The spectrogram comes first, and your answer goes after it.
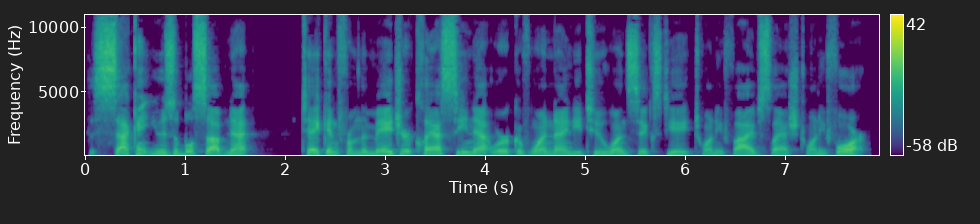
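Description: A man narrating a screencast lesson on IT certification, explaining questions in a conversational way that speeds up and slows down for emphasis. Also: on the high side, fairly bright tone. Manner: conversational, explanatory, quick bursts then slow emphasis. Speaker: IT certification instructor.

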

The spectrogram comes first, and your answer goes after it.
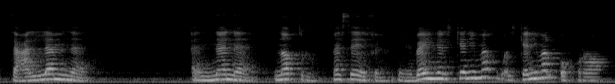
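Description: A woman kindergarten teacher leads a writing lesson, sounding out each syllable slowly and praising the children again and again. Her voice rings in a roomy, echoey space. A faint hiss of noise sits underneath. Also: mid-range voice, darkish tone. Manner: encouraging, slow, sounds out syllables. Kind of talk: recorded Arabic writing lesson for young children.

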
